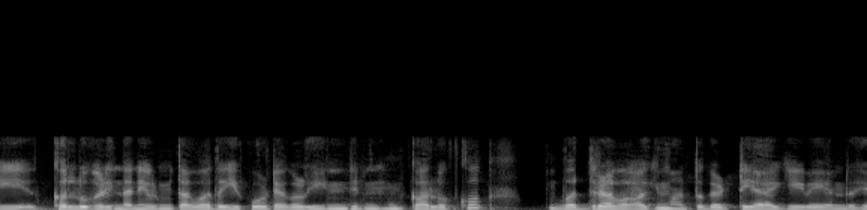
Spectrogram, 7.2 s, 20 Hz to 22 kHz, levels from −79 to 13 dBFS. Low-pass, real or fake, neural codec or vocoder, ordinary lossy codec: none; fake; codec, 16 kHz, 0.8 kbps, ZipCodec; none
